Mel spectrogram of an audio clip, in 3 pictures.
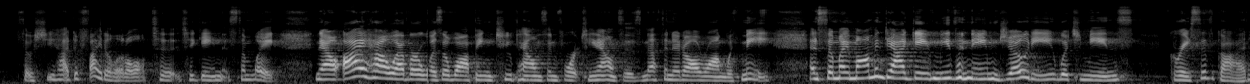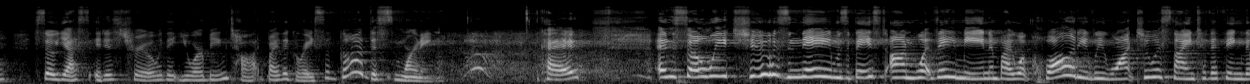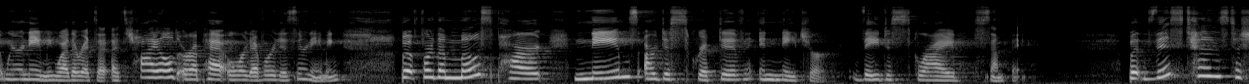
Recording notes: Recorded live at CrossWinds Church on June 25, 2023.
